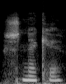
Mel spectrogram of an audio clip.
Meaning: 1. snail, slug 2. an attractive woman; chick 3. a slow person, sluggard 4. the cochlea in the inner ear 5. female genitalia, pussy 6. a screw or worm thread
- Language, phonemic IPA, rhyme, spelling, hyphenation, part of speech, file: German, /ˈʃnɛkə/, -ɛkə, Schnecke, Schne‧cke, noun, De-Schnecke.ogg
